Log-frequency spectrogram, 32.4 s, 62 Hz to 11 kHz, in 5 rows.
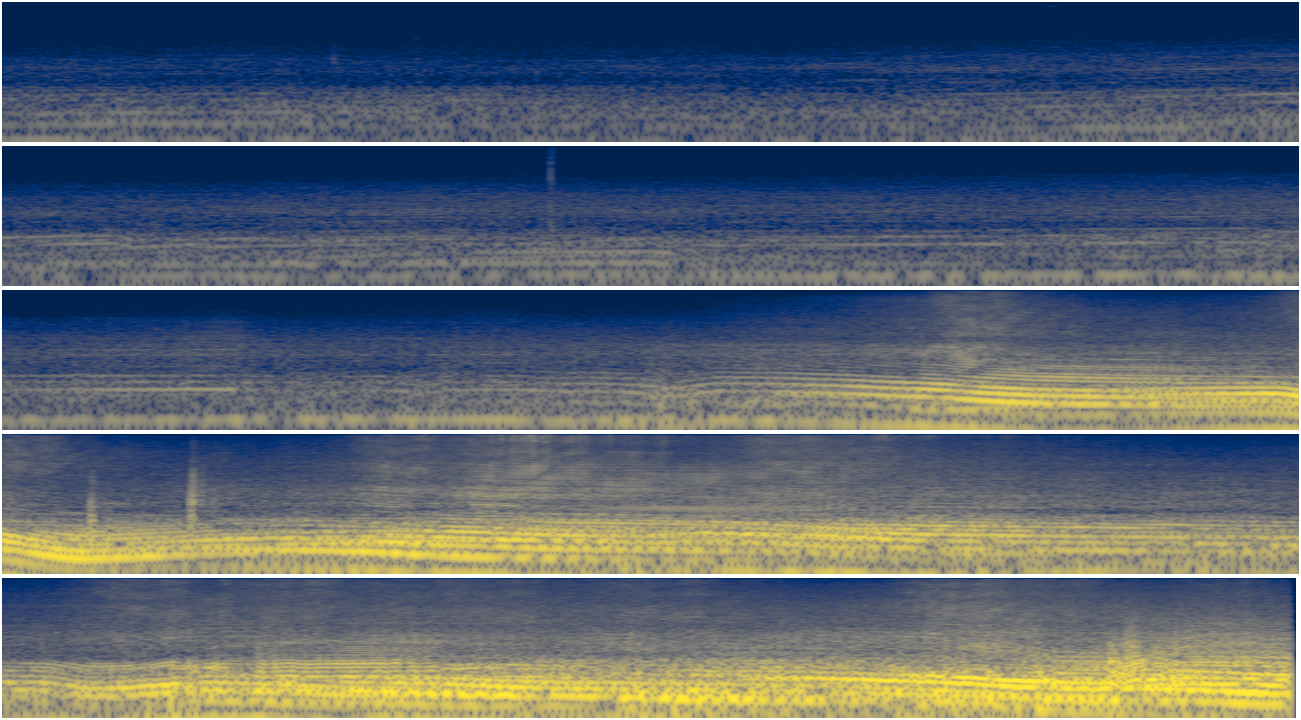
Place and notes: Scarborough UK - Scarborough Road Races 2017 ... lightweights ...
Cock o' the North Road Races ... Oliver's Mount ... Super lightweight practice ...
June 2017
